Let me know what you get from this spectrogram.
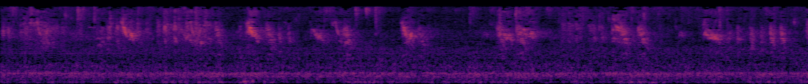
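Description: A flock of small birds perched in a tree chirping: short falling chirps, about one or two a second, over a steady low background hum.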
